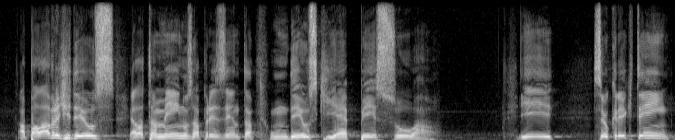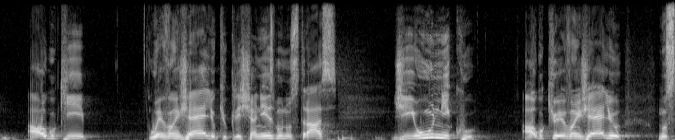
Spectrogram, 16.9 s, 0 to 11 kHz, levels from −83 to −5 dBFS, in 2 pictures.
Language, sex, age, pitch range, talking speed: Portuguese, male, 20-39, 160-215 Hz, 125 wpm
